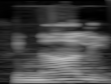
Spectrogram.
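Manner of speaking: "finale" as fi-NAH-lee; pronunciation ending in LEE. Shown as a demonstration. Teacher shows second pronunciation, ending in LEE. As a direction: end "finale" on a clear LEE. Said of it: "there are two pronunciation".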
